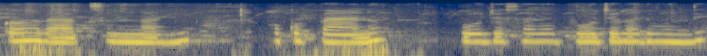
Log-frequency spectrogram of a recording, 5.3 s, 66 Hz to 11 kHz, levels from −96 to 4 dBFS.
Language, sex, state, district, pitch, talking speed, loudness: Telugu, female, Andhra Pradesh, Annamaya, 245 Hz, 90 wpm, -17 LUFS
